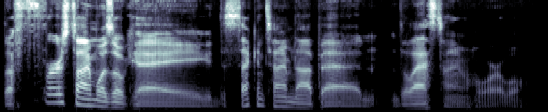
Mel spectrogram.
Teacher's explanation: Every single one of those thought groups, again, in this case, we're separating them by commas, moves down. We're lowering the pitch each time.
